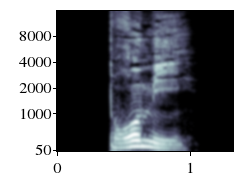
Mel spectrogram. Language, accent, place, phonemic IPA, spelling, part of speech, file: German, Germany, Berlin, /ˈbʁʊmi/, Brummi, noun, De-Brummi.ogg
- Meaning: truck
